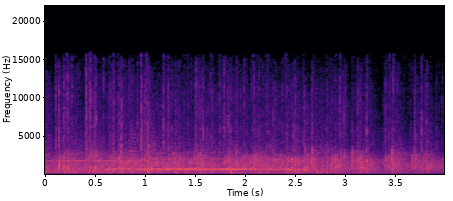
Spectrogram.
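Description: Sustained applause from a conference audience for the year's speakers, steady and full for several seconds with a faint whistle and murmuring voices underneath before it begins to taper.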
